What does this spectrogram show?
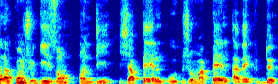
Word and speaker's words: j'appelle: Pour pouvoir ouvrir ce E et prononcer à la fin j'appelle, tu appelles, il appelle, elle appelle, on appelle. Mais à la première personne du pluriel, on va dire nous appelons. Donc le E est fermé.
